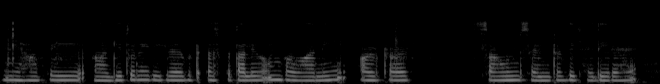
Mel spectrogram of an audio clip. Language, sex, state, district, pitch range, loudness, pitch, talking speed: Hindi, female, Uttar Pradesh, Jyotiba Phule Nagar, 190-200 Hz, -43 LUFS, 195 Hz, 165 wpm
